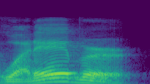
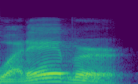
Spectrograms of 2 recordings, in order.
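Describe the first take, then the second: First: The stress is on the middle syllable. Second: The same.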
